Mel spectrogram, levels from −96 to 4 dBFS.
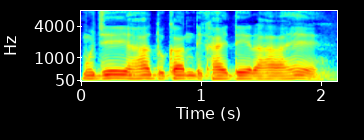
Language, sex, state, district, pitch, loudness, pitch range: Hindi, male, Arunachal Pradesh, Papum Pare, 130 Hz, -15 LUFS, 120-135 Hz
